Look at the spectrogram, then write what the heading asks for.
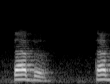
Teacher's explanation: تب میں قلقلہ کرنا ہے، با کے اوپر، با ساکن ہے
